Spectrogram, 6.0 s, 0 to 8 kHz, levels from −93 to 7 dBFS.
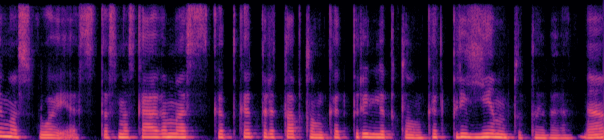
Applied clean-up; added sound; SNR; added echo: neural mask model DeepFilterNet 3.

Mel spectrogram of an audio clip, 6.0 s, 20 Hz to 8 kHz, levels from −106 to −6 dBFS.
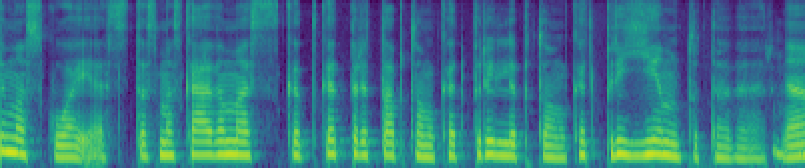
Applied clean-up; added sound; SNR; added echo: none; none; none; none.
